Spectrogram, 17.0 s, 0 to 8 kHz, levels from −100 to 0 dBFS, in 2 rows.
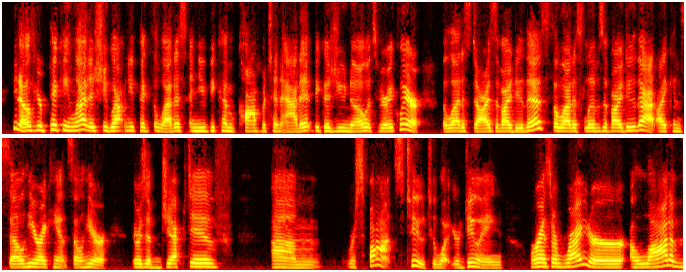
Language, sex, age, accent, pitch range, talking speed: English, female, 30-49, American, 190-235 Hz, 220 wpm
